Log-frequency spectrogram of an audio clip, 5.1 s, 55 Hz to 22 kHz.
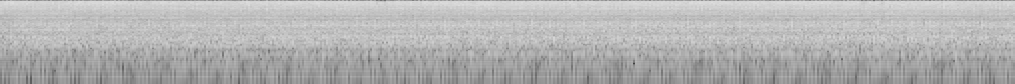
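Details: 1990 Honda Accord 2.2 4-cylinder at idle, after repairing bad alternator harness connector that prevented charging: smooth even idle hum with no stumble or dropouts while the harness is wiggled, charging about 14 V; normal idle.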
